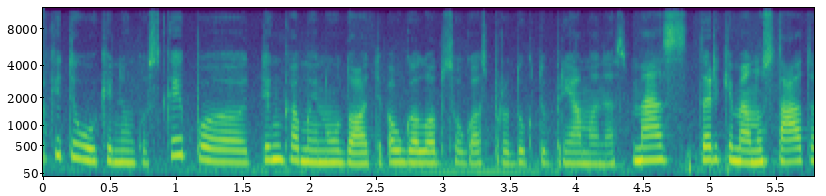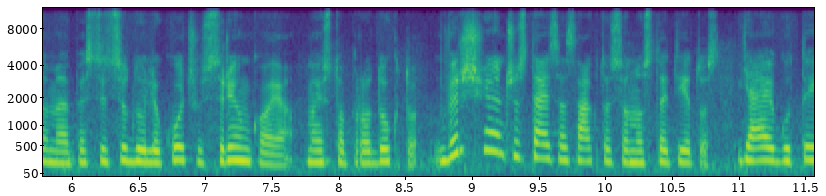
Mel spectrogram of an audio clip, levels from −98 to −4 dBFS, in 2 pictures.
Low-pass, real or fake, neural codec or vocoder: 10.8 kHz; real; none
